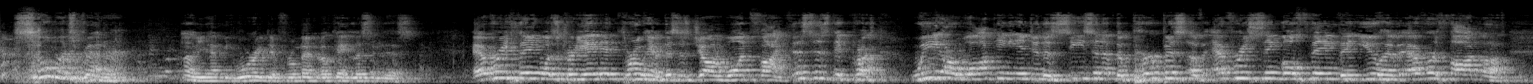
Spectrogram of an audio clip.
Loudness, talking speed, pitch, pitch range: -15 LUFS, 190 wpm, 235 Hz, 205-265 Hz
